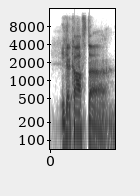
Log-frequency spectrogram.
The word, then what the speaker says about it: Nikka Costa: I should look it up, but it is Nikka Costa, right? – Nikka Costa.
